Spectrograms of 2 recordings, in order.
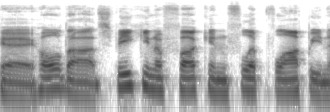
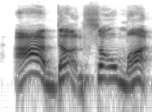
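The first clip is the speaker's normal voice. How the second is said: put-on hillbilly accent; 8 semitones higher, 5 dB louder than usual. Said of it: "I gotta give him the hillbilly accent".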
